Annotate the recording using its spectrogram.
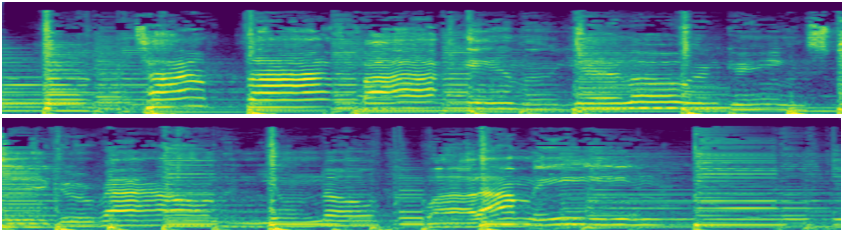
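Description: Live acoustic guitar music: steady strummed chords, with a melody over them that slides and wavers in pitch.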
